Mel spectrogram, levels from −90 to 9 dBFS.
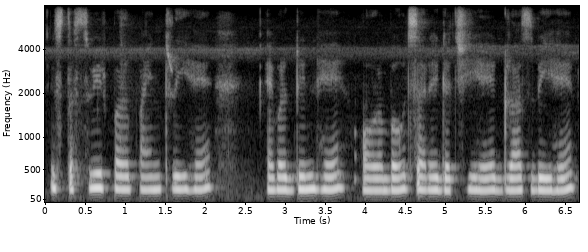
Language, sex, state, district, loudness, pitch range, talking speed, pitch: Hindi, male, Arunachal Pradesh, Lower Dibang Valley, -14 LUFS, 185-200 Hz, 135 wpm, 195 Hz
